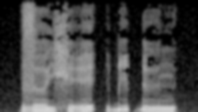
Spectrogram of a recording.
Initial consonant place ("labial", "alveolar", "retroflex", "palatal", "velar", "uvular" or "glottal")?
alveolar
